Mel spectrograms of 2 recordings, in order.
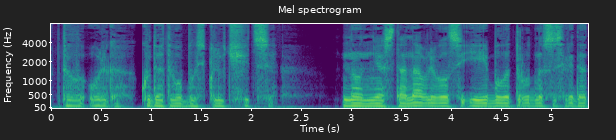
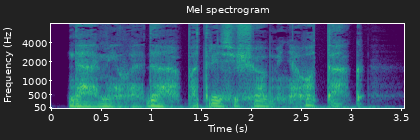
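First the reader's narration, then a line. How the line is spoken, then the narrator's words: Purring. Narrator (Russian): промурлыкал Аверин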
